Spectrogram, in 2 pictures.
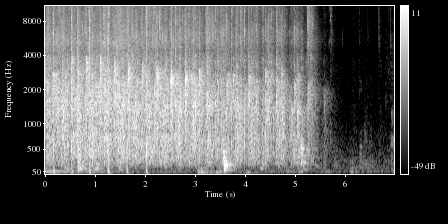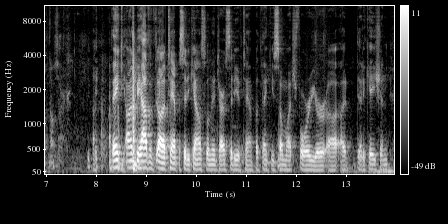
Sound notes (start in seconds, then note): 1.7 applause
